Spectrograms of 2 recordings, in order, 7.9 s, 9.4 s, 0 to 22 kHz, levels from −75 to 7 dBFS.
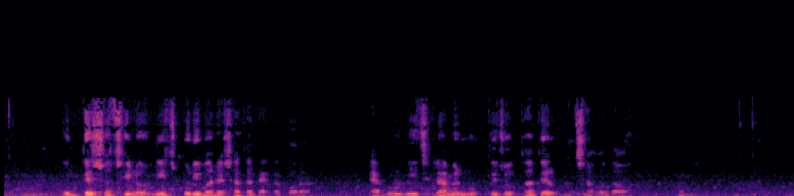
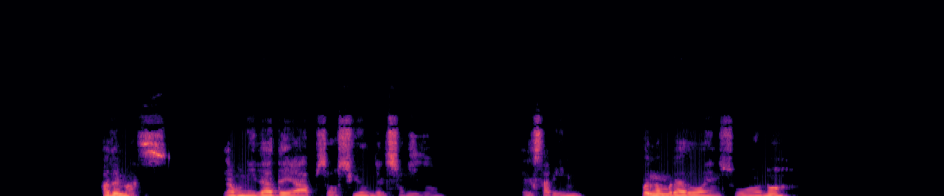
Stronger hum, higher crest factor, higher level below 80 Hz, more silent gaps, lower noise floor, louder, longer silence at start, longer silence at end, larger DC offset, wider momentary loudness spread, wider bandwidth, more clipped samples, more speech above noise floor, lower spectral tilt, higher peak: neither; about the same, 22 dB vs 20 dB; first, -52 dBFS vs -66 dBFS; second, none vs 1.75-2.21 s, 4.52-5.20 s, 5.97-6.12 s, 6.21-6.38 s; second, -50 dBFS vs under -90 dBFS; second, -25 LUFS vs -20 LUFS; second, 0.05 s vs 1.05 s; second, 0.4 s vs 1.6 s; neither; first, 20 LU vs 15 LU; first, 11.5 kHz vs 9.4 kHz; neither; second, 25 dB vs over 70 dB; about the same, -5 dB/octave vs -5 dB/octave; about the same, -4 dBFS vs -4 dBFS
